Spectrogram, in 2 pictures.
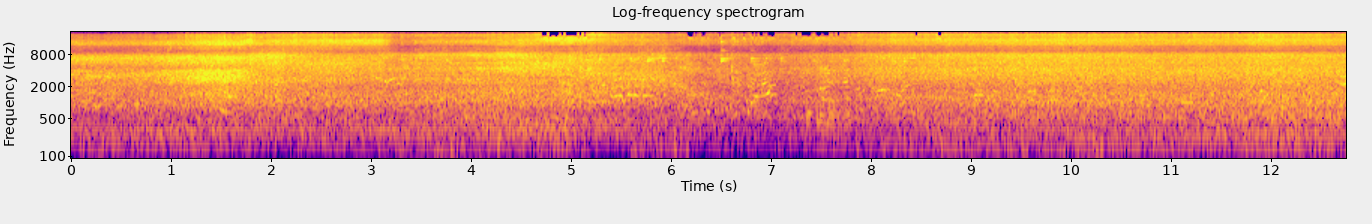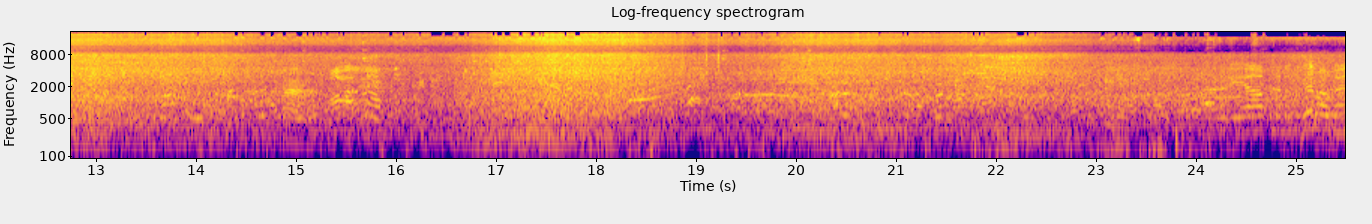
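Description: Sea waves roll in on a beach with a continuous, loud roar of surf and gusting wind across the microphone, while voices talk faintly underneath.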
